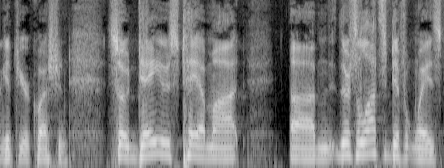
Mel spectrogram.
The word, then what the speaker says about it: Deus te amat: When you say Deus Stema. Oh, no, you're saying, Deus Teamat. I understand what you're saying. Now I understand. Pronunciation, yeah. Yeah, Deus, Latin for God, te, meaning you, amat, love.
